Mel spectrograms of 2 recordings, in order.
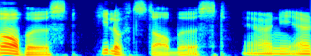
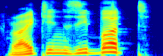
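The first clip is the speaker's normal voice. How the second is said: shouted line; 6 semitones higher, 6 dB louder, slower than usual. Acted. Reader voices charging spy.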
